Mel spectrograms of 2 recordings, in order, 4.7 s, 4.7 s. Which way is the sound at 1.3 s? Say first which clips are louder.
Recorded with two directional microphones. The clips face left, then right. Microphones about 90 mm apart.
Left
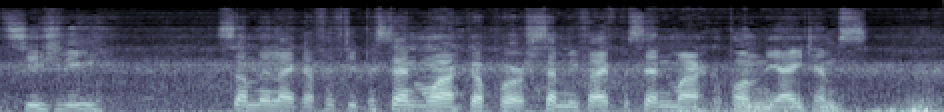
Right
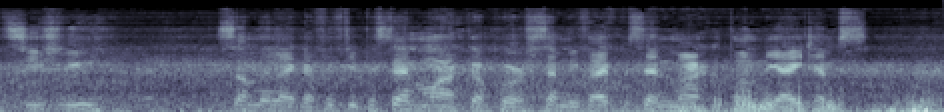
Left 7 dB; 75° left (ahead or behind).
